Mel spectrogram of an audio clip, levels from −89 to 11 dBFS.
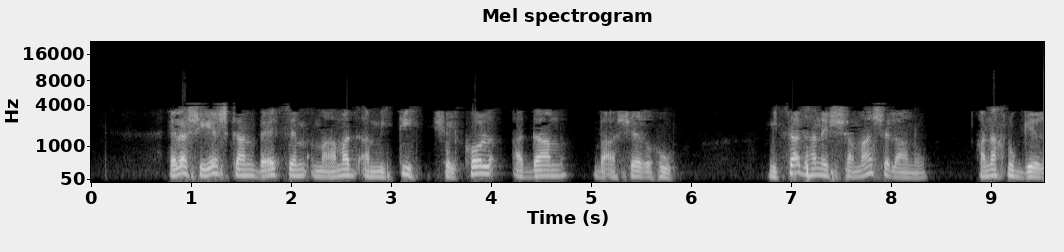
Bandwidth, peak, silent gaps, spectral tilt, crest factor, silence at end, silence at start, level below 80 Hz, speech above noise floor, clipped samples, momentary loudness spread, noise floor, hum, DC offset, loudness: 4.5 kHz; 0 dBFS; none; -10 dB/octave; 18 dB; 0 s; 0.8 s; -50 dBFS; 49 dB; under 0.1%; 9 LU; -66 dBFS; none; under 0.1%; -18 LUFS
